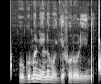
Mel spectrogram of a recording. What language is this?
Kikuyu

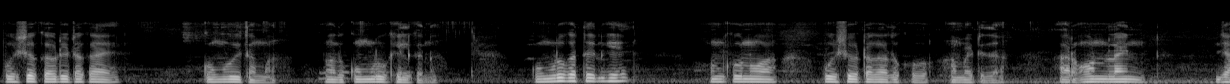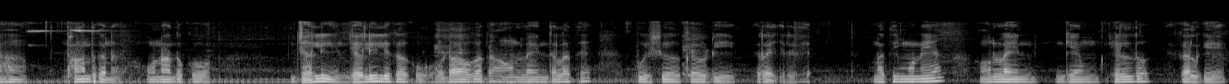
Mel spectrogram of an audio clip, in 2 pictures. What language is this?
Santali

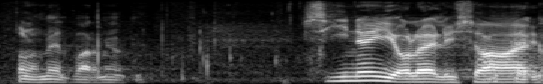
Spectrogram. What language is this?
Estonian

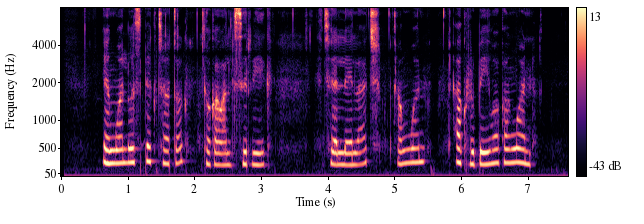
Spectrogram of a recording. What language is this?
Kalenjin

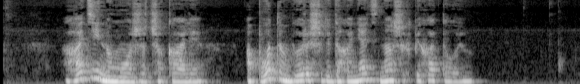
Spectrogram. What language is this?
Belarusian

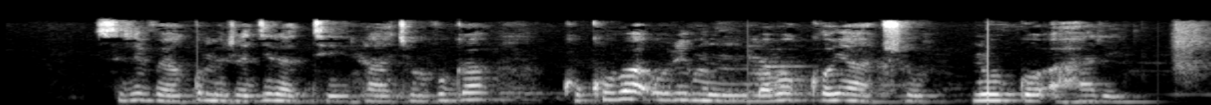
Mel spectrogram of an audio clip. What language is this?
Kinyarwanda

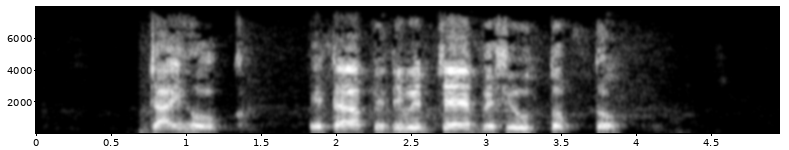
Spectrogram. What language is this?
Bangla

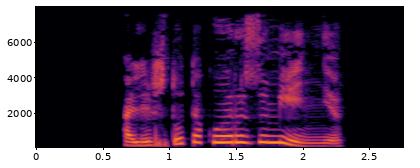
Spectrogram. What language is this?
Belarusian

